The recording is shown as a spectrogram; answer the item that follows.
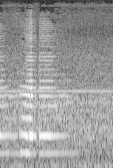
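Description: Horn of a passing high-speed Southeastern train, a sustained tonal blast heard at a moderate distance over the low rumble of rail running, fairly faint and without voices.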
